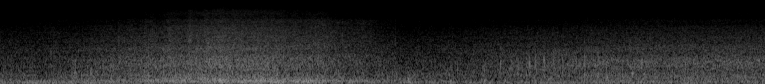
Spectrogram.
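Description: Wind buffeting the microphone over choppy water lapping: a steady rushing noise with a gusty low rumble and no distinct events.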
